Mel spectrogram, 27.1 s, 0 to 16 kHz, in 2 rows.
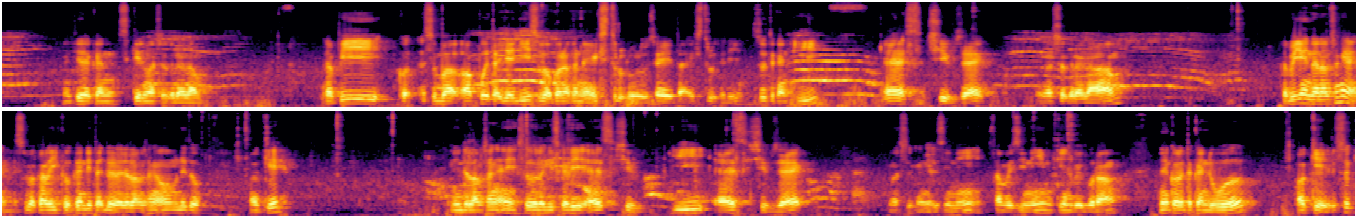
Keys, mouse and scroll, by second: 5.5 right click, 7.9 e, 15.5 shift+click, 15.8-17.5 middle drag, 17.5-18.2 scroll up 1, 18.2 ctrl+z, 20.0 right click, 20.3 e, 23.8 shift+click, 24.3-25.7 shift+middle drag, 25.7 2.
